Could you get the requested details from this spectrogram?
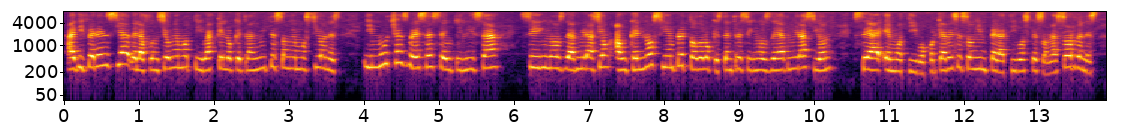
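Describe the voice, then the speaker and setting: A woman's voice: fairly high pitch, steady tone, moderate pace, dark tone. A woman teacher with a Mexican Spanish accent explains language functions to her students in an online class, addressing them directly.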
